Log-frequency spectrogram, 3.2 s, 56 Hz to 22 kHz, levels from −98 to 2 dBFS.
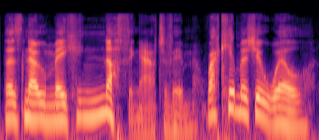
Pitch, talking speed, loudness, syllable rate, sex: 125 Hz, 225 wpm, -18 LUFS, 4.9 syllables/s, male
